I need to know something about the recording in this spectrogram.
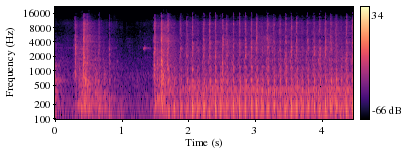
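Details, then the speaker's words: Scooter single-cylinder engine after reassembly with gasket surface scraped, piston and rings, being warmed up; after a brief stumble it catches and settles into a crisp, even beat with no knocks or rattles, running healthy. "yeah that sounds good i don't like any revs at all"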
